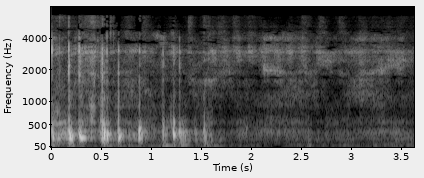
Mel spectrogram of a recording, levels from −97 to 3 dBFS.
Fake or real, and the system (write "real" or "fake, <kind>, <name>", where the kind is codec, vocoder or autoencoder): fake, codec, SNAC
